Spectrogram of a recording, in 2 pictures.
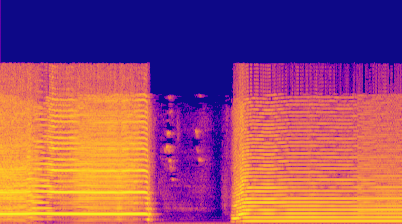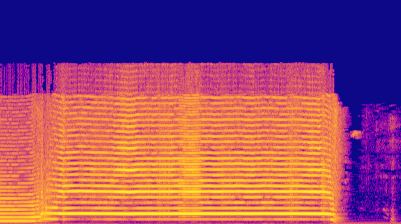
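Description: Long curved shofar blown loudly in two blasts. The first, already sounding, ends about two seconds in. After a short pause the second starts on a low note, jumps up to a higher note about halfway through, and holds it until about a second before the end.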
